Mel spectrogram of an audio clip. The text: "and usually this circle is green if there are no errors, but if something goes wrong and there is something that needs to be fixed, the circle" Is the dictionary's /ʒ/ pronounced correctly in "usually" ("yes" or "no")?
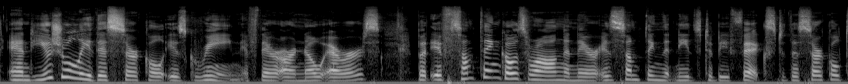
yes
